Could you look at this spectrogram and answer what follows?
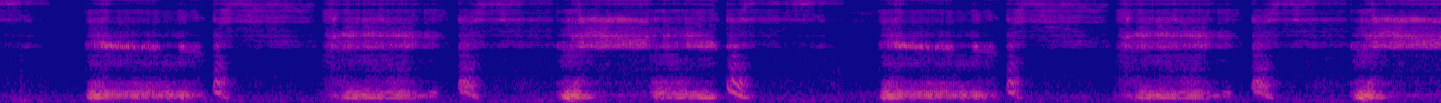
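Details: Heavy snoring during sleep: loud, rough, rattling snores with almost every breath, in and out, with only short pauses.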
